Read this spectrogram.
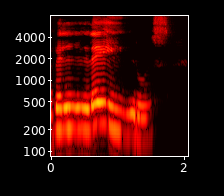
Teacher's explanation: Aqui o som desce no e começa com vogal e desce para semivogal.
